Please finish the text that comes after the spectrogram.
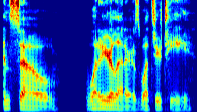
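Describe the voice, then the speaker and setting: A man's voice: low-pitched, a little slow, creaky, fairly bright tone, no echo, studio quality. A man hosting a podcast, chatting casually with a guest and reacting in an encouraging way. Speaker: podcast host interviewing authors. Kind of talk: casual interview chat.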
